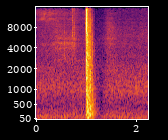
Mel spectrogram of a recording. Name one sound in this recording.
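A car's tailgate thuds shut.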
